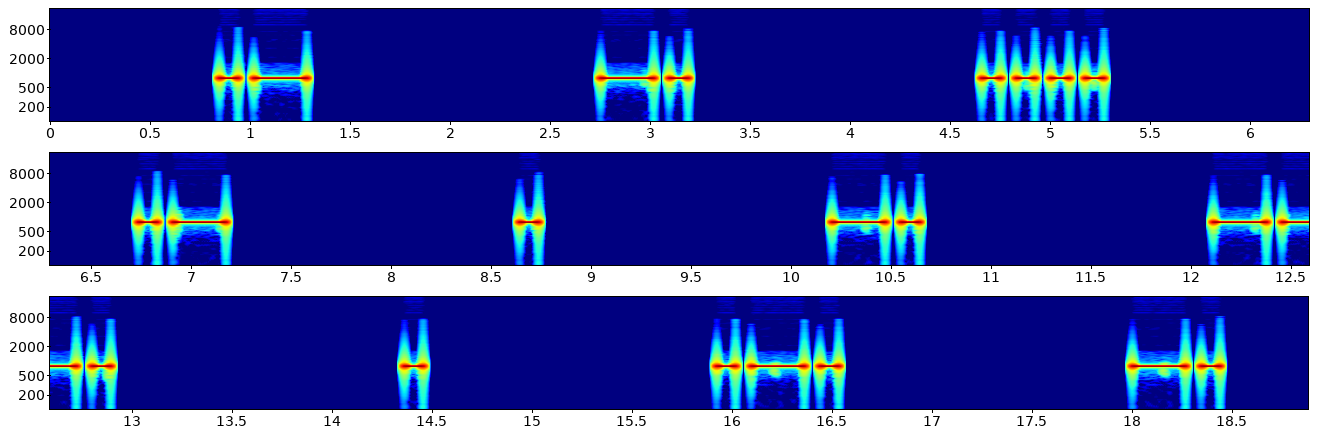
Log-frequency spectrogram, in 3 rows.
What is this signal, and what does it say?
Morse code, heard as a keyed tone, about 14 wpm, spaced as for 5 wpm, 800 Hz. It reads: ANHAENGERN
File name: Morsekurs / Witze / Witz 09. Juni 2026 25 F70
